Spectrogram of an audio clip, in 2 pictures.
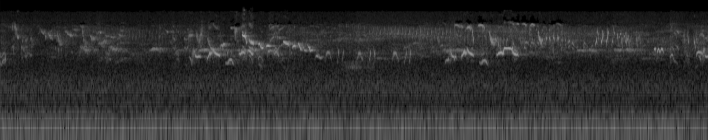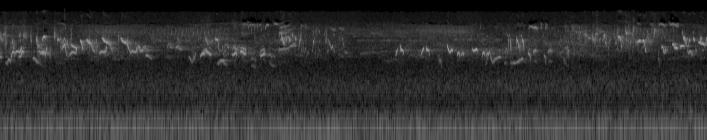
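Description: Songbirds singing, a dense chorus of quick chirps and trills that keeps going throughout, over a steady low background hiss.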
